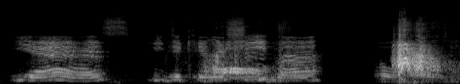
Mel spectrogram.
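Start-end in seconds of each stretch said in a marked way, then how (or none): none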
